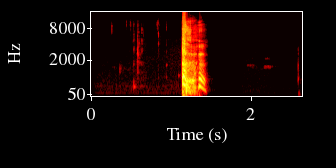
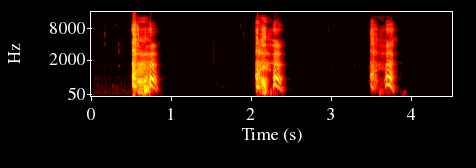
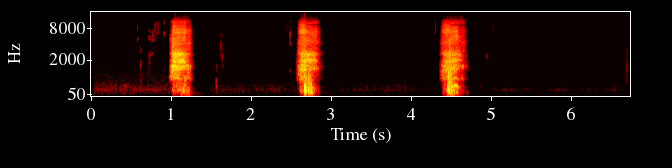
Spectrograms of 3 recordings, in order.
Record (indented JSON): {
  "cough_length": "2.6 s",
  "cough_amplitude": 32768,
  "cough_signal_mean_std_ratio": 0.22,
  "three_cough_length": "4.5 s",
  "three_cough_amplitude": 32768,
  "three_cough_signal_mean_std_ratio": 0.3,
  "exhalation_length": "6.7 s",
  "exhalation_amplitude": 32482,
  "exhalation_signal_mean_std_ratio": 0.24,
  "survey_phase": "beta (2021-08-13 to 2022-03-07)",
  "age": "45-64",
  "gender": "Female",
  "wearing_mask": "No",
  "symptom_none": true,
  "smoker_status": "Never smoked",
  "respiratory_condition_asthma": false,
  "respiratory_condition_other": false,
  "recruitment_source": "REACT",
  "submission_delay": "2 days",
  "covid_test_result": "Negative",
  "covid_test_method": "RT-qPCR",
  "influenza_a_test_result": "Negative",
  "influenza_b_test_result": "Negative"
}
